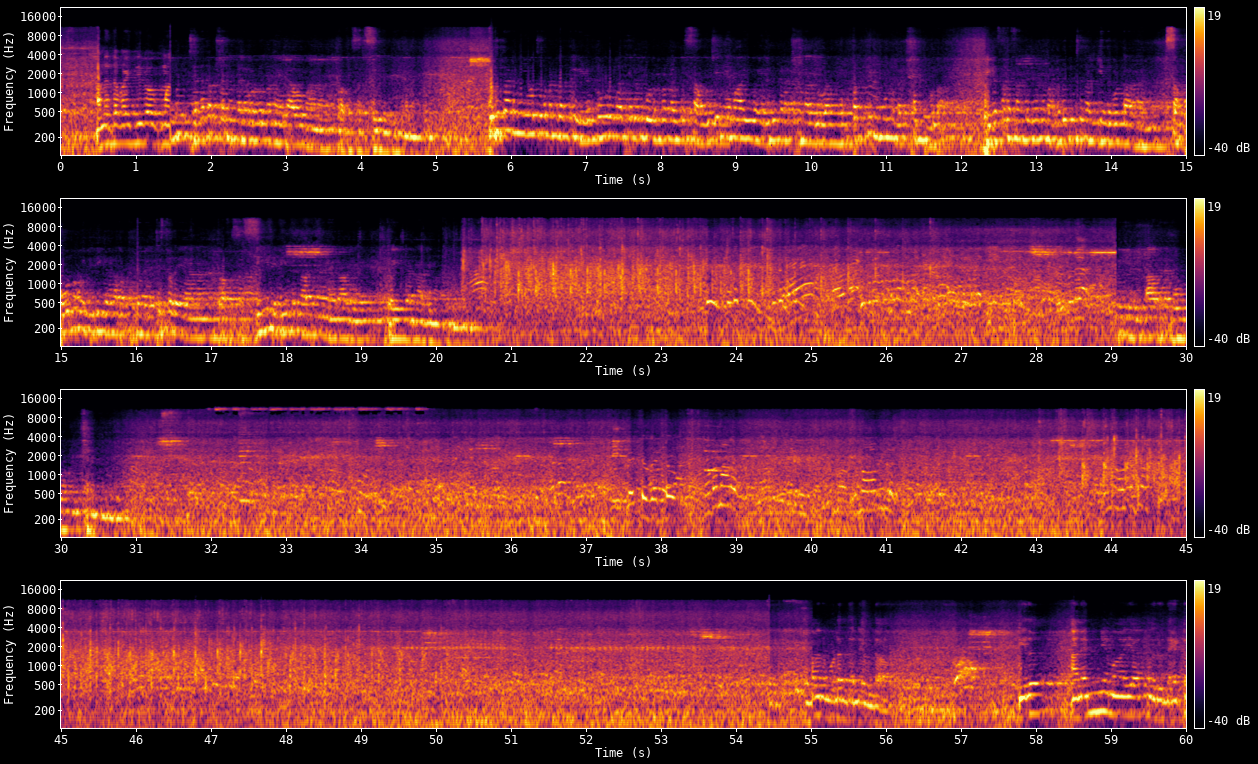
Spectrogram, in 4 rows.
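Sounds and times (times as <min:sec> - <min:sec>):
steady background noise: 0:00.0 - 1:00.0
man speaking over loudspeakers: 0:00.4 - 0:20.6, 0:26.8 - 0:31.0, 0:36.6 - 0:41.3, 0:43.9 - 0:44.8, 0:54.4 - 1:00.0
crowd murmur: 0:20.0 - 0:29.2, 0:30.5 - 0:55.1.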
